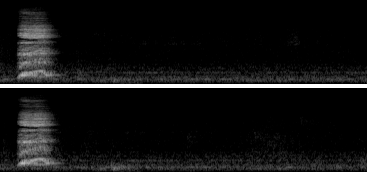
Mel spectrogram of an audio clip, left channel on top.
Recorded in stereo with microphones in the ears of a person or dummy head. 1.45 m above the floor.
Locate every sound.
0.2 s a gasp: 5° right (ahead or behind), 1.7 m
